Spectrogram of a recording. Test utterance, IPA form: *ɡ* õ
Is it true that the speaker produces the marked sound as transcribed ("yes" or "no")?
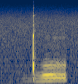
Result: no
